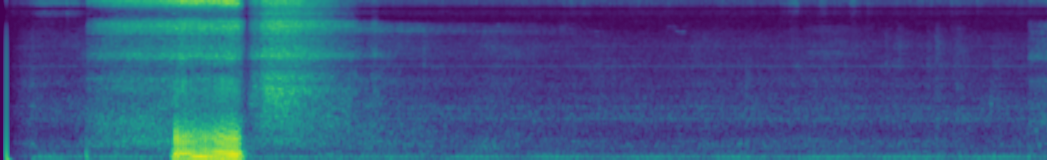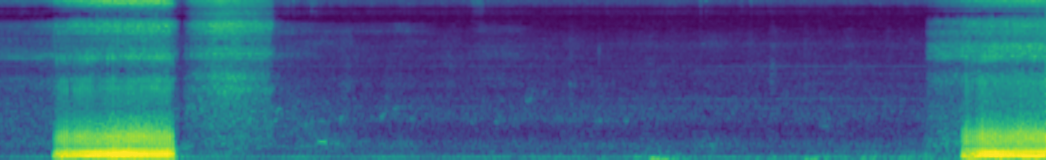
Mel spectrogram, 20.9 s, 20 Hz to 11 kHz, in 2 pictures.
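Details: Boxer puppy snoring while asleep: loud, harsh snores on each breath in, about 9 seconds apart, with quiet breathing between.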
